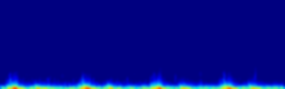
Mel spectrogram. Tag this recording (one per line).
stethoscope
human
panic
